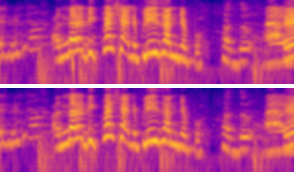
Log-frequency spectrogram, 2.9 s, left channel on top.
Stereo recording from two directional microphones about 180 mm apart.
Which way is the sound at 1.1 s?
5° right (ahead or behind).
